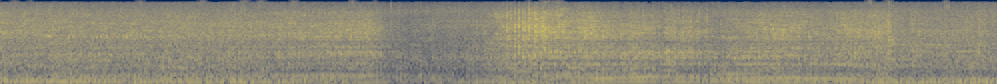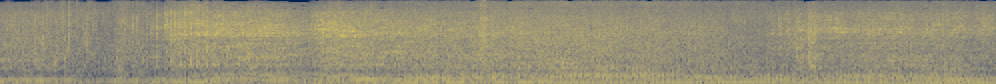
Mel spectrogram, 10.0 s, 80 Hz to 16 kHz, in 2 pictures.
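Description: Off-road 4x4's engine revving hard while the vehicle works through a steep ditch, its pitch rising and falling again and again.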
